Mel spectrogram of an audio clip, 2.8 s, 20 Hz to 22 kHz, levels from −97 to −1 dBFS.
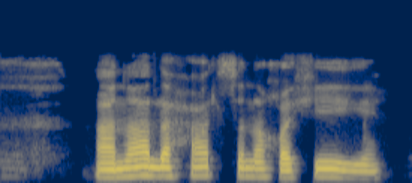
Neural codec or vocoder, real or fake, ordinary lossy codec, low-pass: none; real; Opus, 32 kbps; 7.2 kHz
